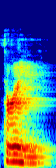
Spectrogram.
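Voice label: "Three", spoken number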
